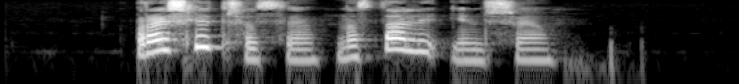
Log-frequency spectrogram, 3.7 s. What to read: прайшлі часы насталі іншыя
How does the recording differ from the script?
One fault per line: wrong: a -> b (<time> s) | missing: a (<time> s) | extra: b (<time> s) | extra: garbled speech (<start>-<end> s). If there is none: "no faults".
no faults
